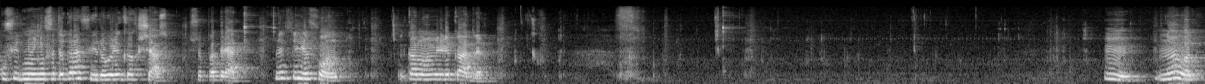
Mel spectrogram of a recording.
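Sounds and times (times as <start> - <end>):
person chewing food: 1.8 - 2.9, 5.0 - 11.0.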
